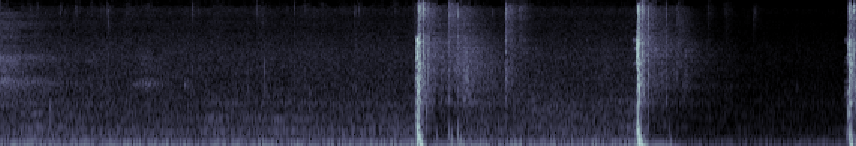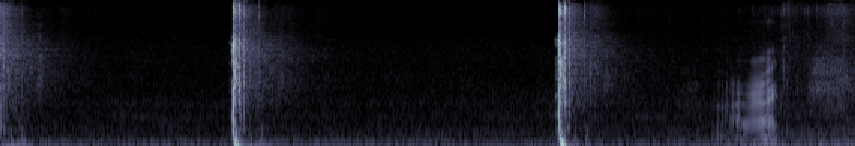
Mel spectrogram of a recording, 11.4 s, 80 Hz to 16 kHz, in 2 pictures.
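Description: A Barra 009 full-auto CO2 BB gun pistol fires five sharp, isolated pops spaced a second or two apart, close and loud over faint background hum, followed by a brief voice.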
